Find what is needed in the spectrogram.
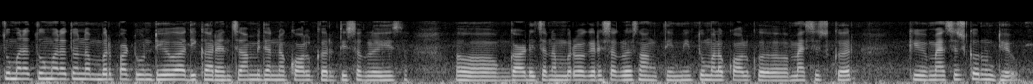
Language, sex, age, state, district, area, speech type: Marathi, female, 18-30, Maharashtra, Ratnagiri, rural, spontaneous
